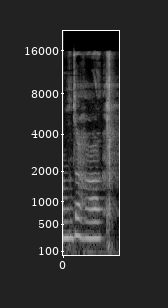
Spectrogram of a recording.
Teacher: হলকে শুরু হইতে হামজা হা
